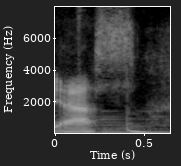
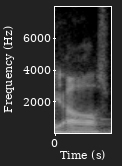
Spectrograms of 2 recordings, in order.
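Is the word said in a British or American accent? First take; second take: American; British. First: It is said in an American accent. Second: It is said in a British accent.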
